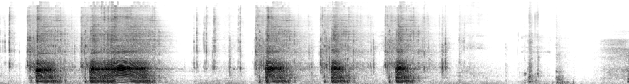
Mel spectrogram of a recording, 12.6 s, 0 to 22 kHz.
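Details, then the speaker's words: Stihl MS 180C won't-start on old fuel: on starting fluid and half choke it bursts into a ragged rev for a second or two, then dies each time. Likely a gummed-up carburetor needing cleaning. "so it will start on starting fluid. Um more than likely it's a gummed up carburetor."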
